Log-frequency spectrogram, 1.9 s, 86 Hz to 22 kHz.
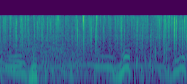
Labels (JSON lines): {"label": "biophony, cascading saw", "recorder": "SoundTrap 600 or HydroMoth"}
